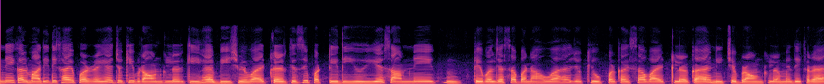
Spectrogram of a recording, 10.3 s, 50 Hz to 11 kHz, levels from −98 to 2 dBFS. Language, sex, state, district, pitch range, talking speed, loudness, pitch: Hindi, female, Uttar Pradesh, Etah, 205-220 Hz, 275 wpm, -16 LUFS, 215 Hz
